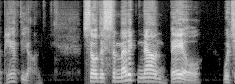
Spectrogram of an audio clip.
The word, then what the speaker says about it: Baal: So the Semitic noun Baal, which in Hebrew is Ba'el, sometimes it's pronounced Baal, but a lot of times it's pronounced Ba'el, meant the owner or the Lord, okay?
